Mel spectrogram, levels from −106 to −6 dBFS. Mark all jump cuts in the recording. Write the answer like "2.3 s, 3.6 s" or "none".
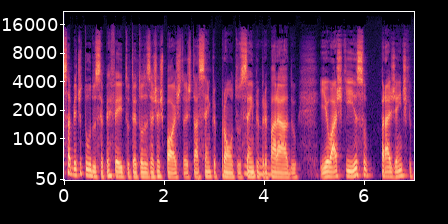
none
